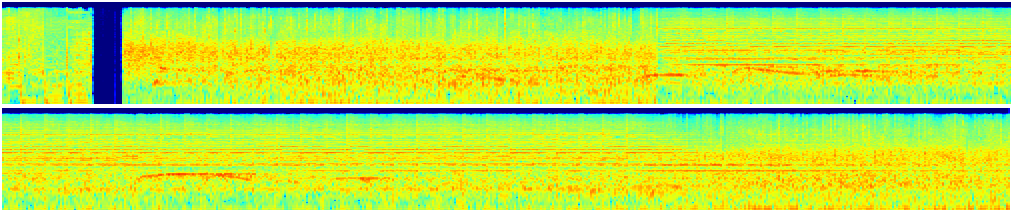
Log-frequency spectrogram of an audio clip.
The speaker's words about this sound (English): Julia Chatterley live from the New York Stock Exchange. And that was the opening bell for Tuesday's session.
